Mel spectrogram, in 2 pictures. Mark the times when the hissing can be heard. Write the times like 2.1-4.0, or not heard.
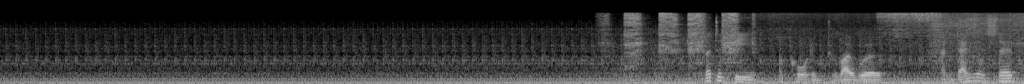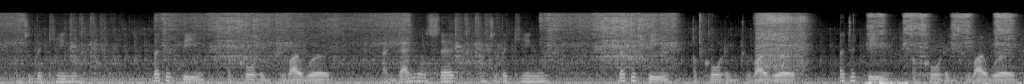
6.0-20.4.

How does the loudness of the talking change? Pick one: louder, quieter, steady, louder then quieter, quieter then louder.
steady.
